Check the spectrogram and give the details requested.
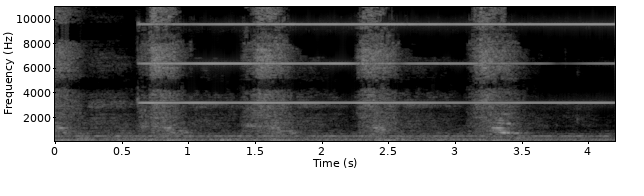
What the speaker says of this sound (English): both of my lights are working and the buzzer is sounding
